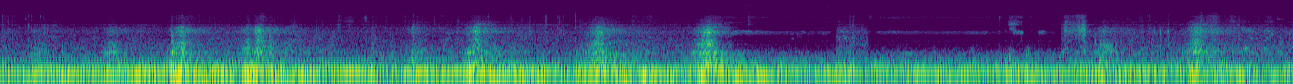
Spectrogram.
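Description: An engine idling steadily, a low even hum, with faint voices now and then.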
